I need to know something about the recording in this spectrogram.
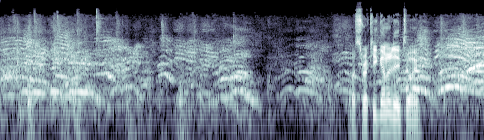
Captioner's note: crowd cheering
